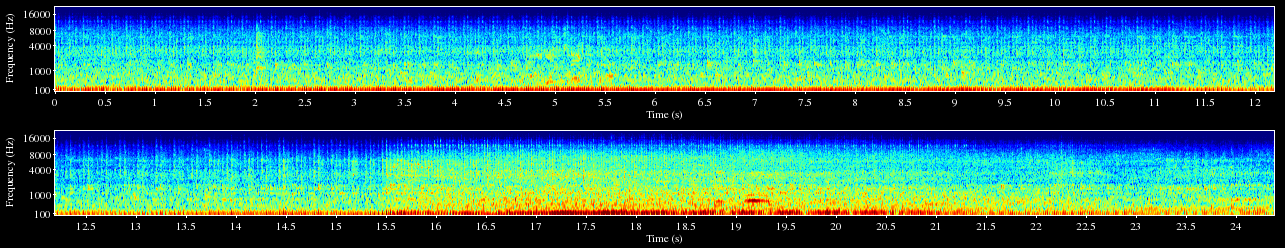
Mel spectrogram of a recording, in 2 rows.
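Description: An old Ferguson TE20 tractor engine idling steadily with a low knocking rumble while its clutch is tried, the tone shifting and roughening partway through.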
